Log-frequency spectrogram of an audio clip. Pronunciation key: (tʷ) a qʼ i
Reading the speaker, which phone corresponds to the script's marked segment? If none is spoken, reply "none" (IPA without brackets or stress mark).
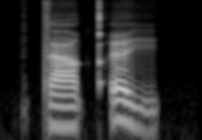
t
